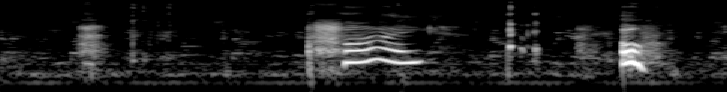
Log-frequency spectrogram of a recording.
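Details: Infant girl with hiccups while smiling: several brief, abrupt gulping catches, each with a sharp onset, mixed with soft cooing.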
